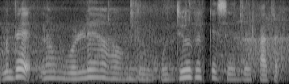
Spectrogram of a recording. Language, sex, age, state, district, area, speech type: Kannada, female, 18-30, Karnataka, Dakshina Kannada, rural, spontaneous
